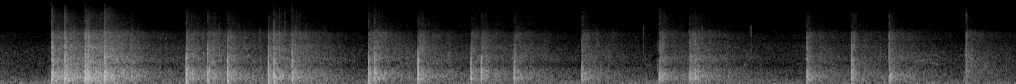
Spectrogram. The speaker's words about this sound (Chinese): 在睡梦中听着烟火的声音，还有路人大喊。Happy New Year！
